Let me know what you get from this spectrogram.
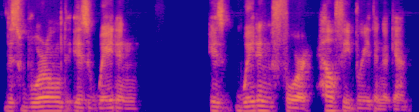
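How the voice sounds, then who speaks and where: Rabbi guy chatting, a bit breathy, tells stories and does the voices. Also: fairly low pitch, slow. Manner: warm storytelling, acts out quotes. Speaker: rabbi and author. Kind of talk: conversational interview.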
